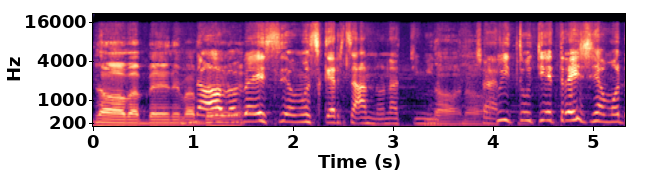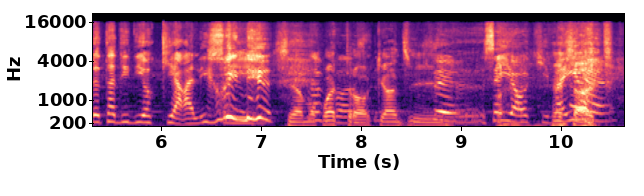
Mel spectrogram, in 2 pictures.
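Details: Adult male radio host; normal voice.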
